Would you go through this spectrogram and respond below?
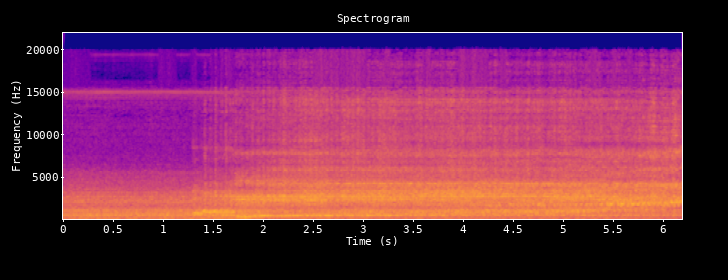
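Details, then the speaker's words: Drill cutting a face mill adaptor to tap 12 x 1.75 mm: a harsh, screechy cutting noise rises as the bit bites in, then smooths out once it is through a hard spot, with a lot of heat. "it was just that bit that's hard after that it's okay"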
